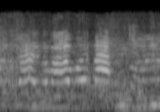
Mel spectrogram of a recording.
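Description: Children's voices in the background, high-pitched calls for about a second, over a steady low hum.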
